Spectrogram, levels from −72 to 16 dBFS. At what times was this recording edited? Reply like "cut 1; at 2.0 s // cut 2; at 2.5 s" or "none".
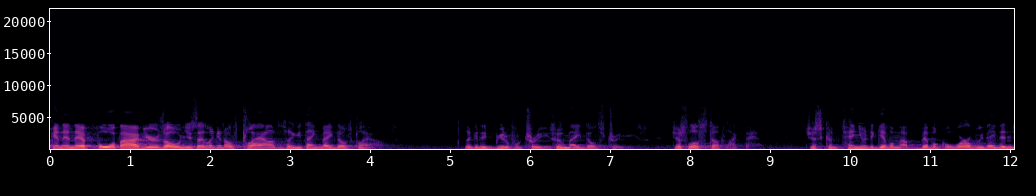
none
